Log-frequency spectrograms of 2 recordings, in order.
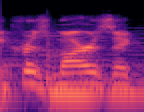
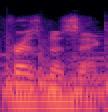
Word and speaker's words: Krismazik: Well, some say Krismarzik too, but I grew up with Krismazik, so.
